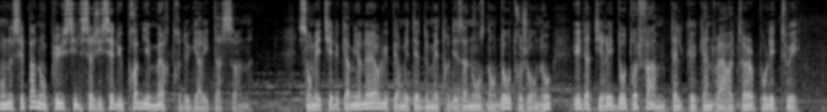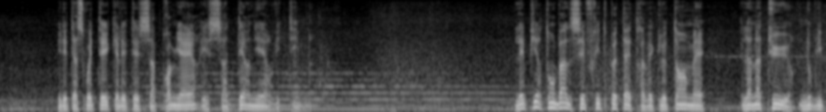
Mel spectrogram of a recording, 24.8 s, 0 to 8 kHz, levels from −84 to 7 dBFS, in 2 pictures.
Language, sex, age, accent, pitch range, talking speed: French, male, 60-79, French, 85-110 Hz, 150 wpm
